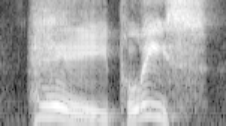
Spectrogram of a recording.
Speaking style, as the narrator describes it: Mel exclaimed with a happy grin

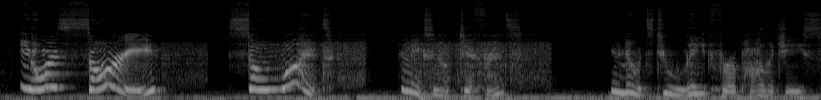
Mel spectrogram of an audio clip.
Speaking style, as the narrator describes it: She laughed aloud in open mockery, saying

